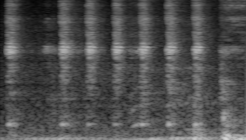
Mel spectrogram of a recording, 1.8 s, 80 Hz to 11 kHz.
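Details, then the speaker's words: Sakura AB735 integrated amplifier, right channel: choppy sputtering bursts breaking up the sound while the left channel is normal; fault confirmed in the right channel's amplifier stage. "Okay. Confirm na nasa amplifier ang problema dito. Dito may problema sa may amplifier stage niya."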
